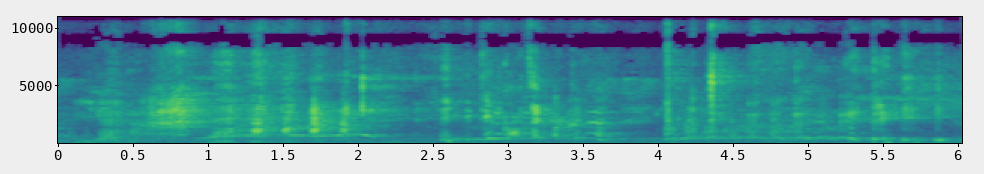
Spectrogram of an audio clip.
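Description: Laughter and indistinct human voices.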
